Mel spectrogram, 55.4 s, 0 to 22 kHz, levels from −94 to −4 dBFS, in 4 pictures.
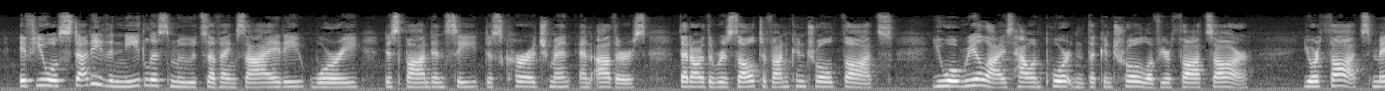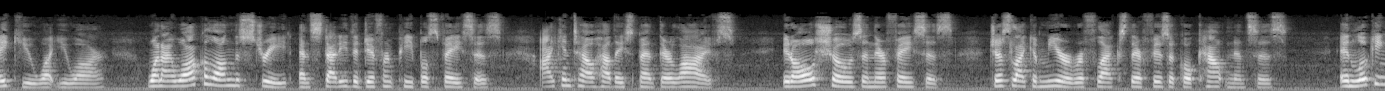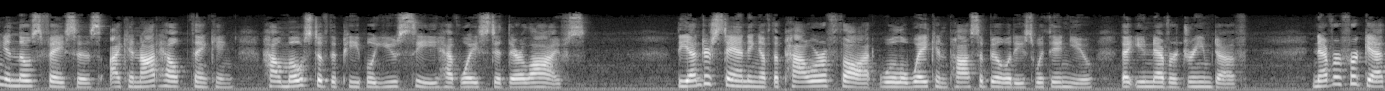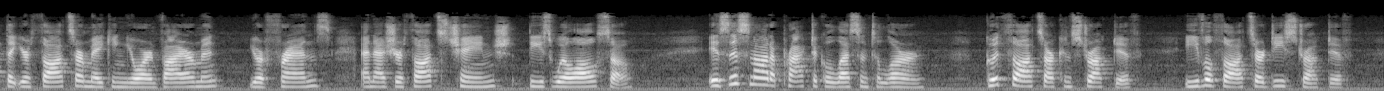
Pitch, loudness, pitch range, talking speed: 205 Hz, -17 LUFS, 195-225 Hz, 155 wpm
